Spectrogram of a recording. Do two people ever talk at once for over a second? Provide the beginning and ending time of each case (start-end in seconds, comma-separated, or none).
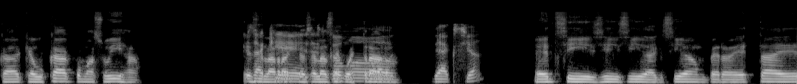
2.4-3.9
